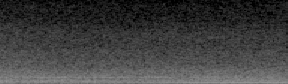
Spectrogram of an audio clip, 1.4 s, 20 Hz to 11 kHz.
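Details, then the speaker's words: BMW 320d electric cooling fan run via the ThinkDiag phone OBD scan tool actuation test: smooth, constant electric hum at one steady pitch, no rattles or wobble. Radiator fan working normally. "And on the actuation test, we've only got electric fan. And I'll be honest, I think that's all we've got on the professional diagnostic tools as well. But if we put that on, activate, Yes. You might be able to hear that."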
